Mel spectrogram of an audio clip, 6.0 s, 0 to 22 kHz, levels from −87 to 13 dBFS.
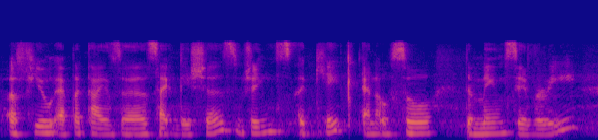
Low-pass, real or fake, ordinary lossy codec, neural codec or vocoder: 7.2 kHz; fake; none; codec, 16 kHz, 2 kbps, X-Codec, HuBERT features, trained on general audio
